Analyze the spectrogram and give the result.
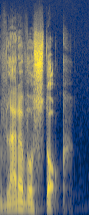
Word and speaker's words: Vladivostok: Vladivostok.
